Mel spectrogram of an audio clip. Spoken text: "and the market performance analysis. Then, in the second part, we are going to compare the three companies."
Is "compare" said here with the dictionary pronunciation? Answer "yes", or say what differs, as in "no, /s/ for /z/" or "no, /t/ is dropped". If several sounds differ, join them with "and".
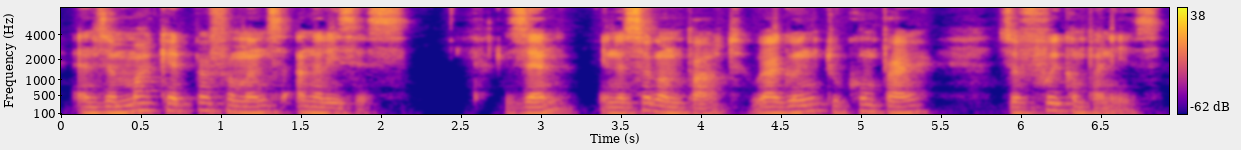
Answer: yes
